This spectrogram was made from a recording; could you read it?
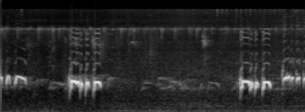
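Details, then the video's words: Local zebra dove giving its big 'kung' song to stir other doves to sing. Stuttering coo phrases, each several quick linked notes, are separated by pauses of about two seconds. "Perkutut Lokal Gacor Suara Kung Besar Masteran Burung Perkutut Agar Bunyi"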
